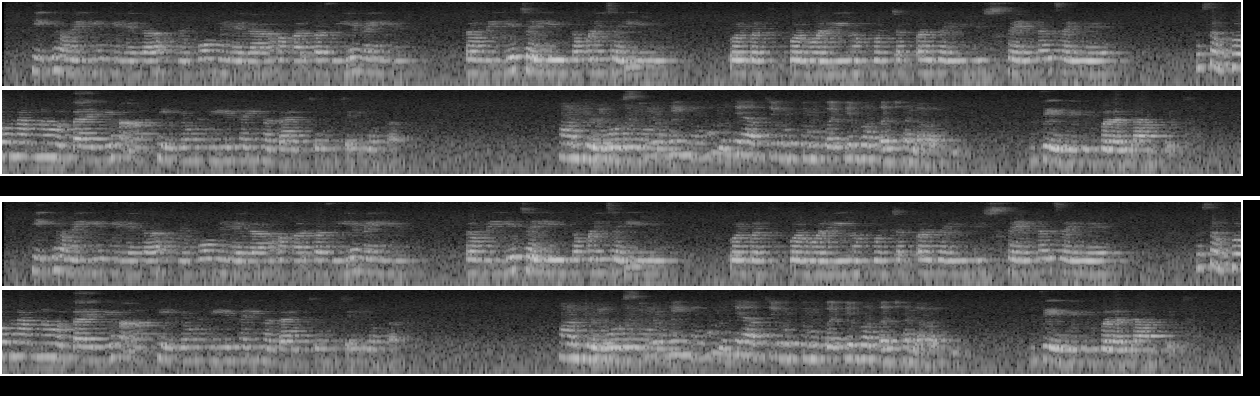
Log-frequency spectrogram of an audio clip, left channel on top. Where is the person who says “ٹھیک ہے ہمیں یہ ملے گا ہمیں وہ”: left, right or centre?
Left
